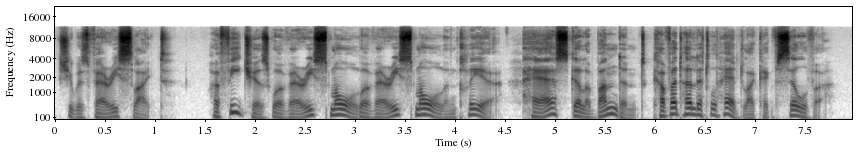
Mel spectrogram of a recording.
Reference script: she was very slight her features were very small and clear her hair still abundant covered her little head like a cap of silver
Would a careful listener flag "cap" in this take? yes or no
yes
